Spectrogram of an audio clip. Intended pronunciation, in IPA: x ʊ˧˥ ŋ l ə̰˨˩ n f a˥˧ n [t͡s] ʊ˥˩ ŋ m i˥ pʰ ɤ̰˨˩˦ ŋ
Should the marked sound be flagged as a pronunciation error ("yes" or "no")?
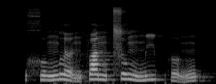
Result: no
